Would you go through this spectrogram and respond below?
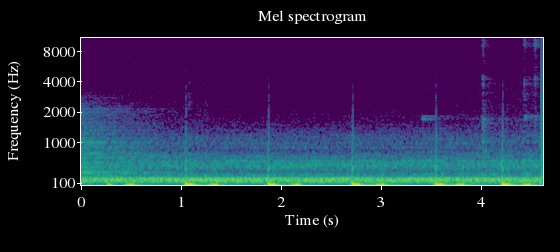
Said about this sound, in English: For a moment, all Tanya knew was her own heartbeat.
